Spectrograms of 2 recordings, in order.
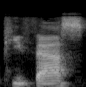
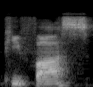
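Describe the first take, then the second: First: The second syllable has the vowel of 'fast'. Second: The second syllable has the vowel of 'boss'. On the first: This is the form the speaker's group uses. The speaker calls it right. "we pronounce it P FAS" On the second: This is the form some other people use. The speaker calls it wrong. "Some people have been pronouncing it P FOS"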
